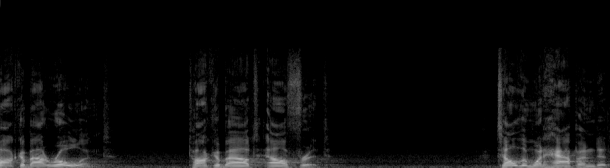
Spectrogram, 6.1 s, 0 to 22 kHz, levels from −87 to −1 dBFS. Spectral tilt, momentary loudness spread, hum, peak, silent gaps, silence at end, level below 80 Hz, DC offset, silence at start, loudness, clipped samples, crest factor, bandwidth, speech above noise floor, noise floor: -6 dB/octave; 11 LU; none; -12 dBFS; none; 0.05 s; -82 dBFS; under 0.1%; 0 s; -32 LUFS; under 0.1%; 22 dB; 16 kHz; 34 dB; -66 dBFS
